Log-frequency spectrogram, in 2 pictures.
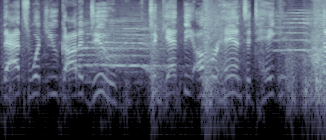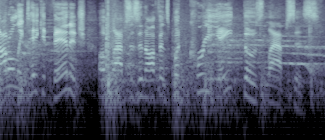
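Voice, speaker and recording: A man giving emphatic, projected color commentary at a live wrestling show, repeating phrases for effect amid loud crowd noise. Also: very high voice, moderate pace.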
